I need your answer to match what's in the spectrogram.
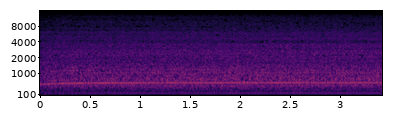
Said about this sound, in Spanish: Este, que ha sido el sonido de muchas peluquerías esta mañana. Nunca el ruido de un secador de pelo, ¿verdad?, nos había proporcionado pues tanta alegría.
